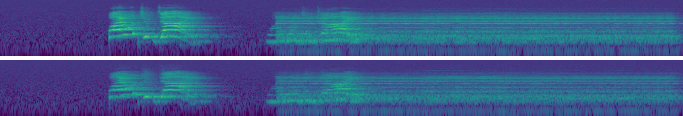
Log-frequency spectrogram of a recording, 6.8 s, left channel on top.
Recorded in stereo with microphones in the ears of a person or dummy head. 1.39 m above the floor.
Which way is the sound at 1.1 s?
60° left (ahead or behind).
